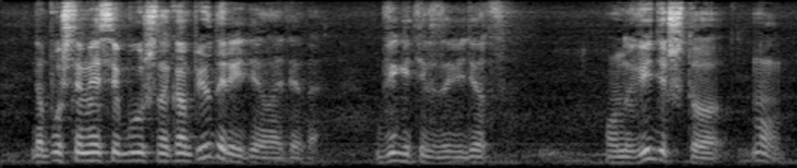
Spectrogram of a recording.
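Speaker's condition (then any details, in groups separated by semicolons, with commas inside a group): No condition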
